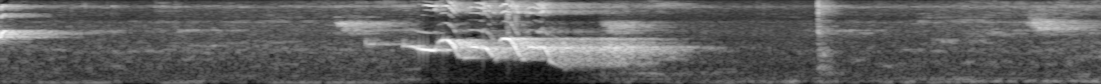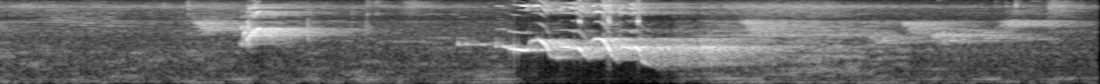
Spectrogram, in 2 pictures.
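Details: Black-naped oriole, described as singing vigorously, giving two loud, harsh, nasal downslurred bursts about six seconds apart, with a few fainter short notes between them over a low background hum.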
